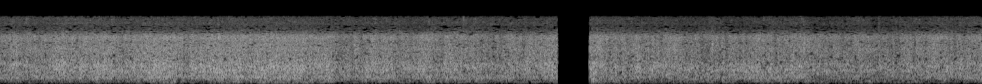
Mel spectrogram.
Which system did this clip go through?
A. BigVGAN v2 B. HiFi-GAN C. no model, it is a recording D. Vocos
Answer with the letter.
C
